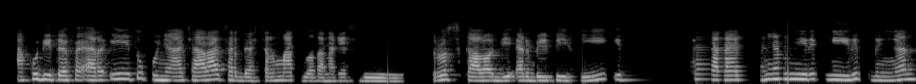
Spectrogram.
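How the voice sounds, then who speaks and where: A woman speaks at a medium pitch with ordinary pitch variation, in a Javanese accent. The sound is dry and close, with no echo. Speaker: radio broadcaster. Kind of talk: interview.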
